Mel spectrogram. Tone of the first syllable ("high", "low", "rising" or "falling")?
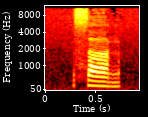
low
